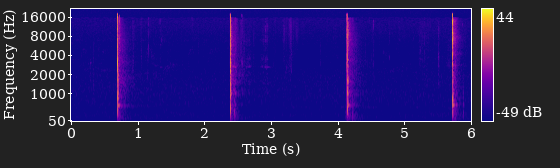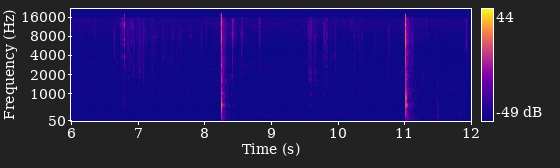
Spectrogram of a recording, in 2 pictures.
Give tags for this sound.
sfx
sound-effect
splitting-wood
axe
hitting
hacking-wood
hatchet
OWI

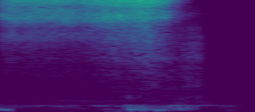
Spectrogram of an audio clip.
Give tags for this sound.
Hiss
Fizzy
Coca-Cola
Fizz
Open
Coke

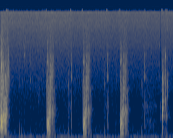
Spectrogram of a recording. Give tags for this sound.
water
throat
swallow

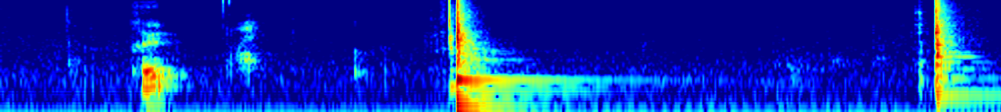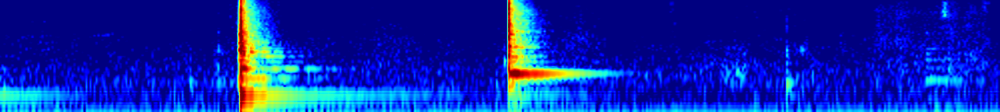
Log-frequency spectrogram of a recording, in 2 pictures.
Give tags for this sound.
elastic
notes
rubber-band
strange

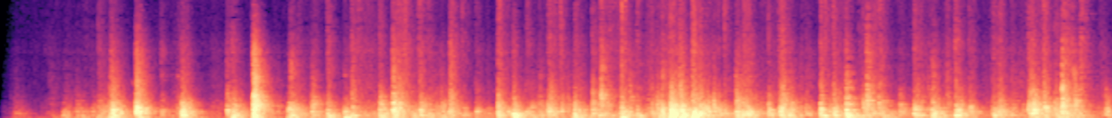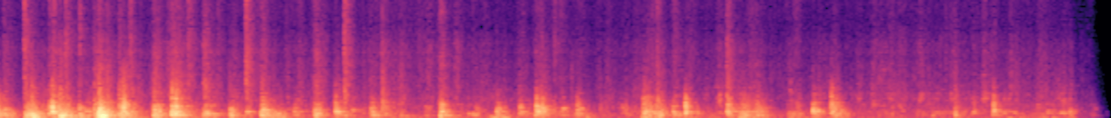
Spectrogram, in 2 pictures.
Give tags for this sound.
b
Bleat
boards
bois
Ch
de
farm
ferme
Goat
le
lement
marche
mas
pas
platform
quai
steps
traite
vre
wooden

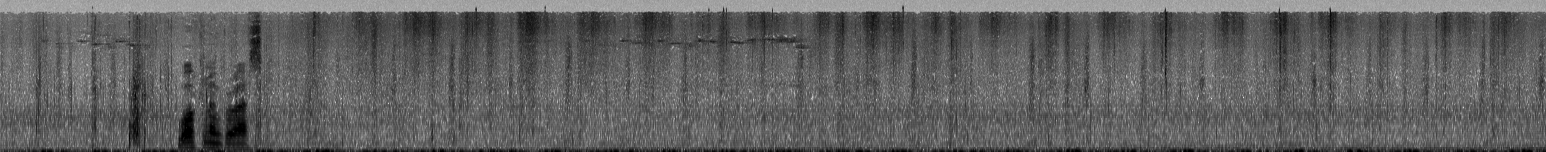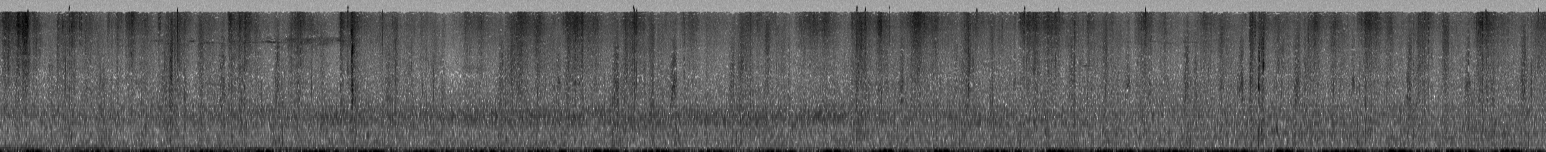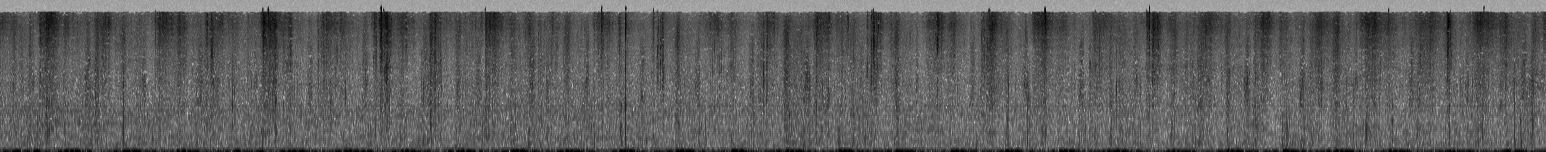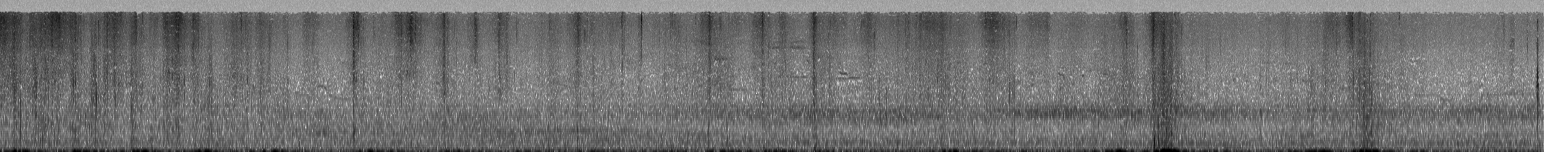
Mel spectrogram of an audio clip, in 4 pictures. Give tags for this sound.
birds
cars
driveby
engine
feet
field-recording
foley
foot
footstep
footsteps
grass
road
shoes
steps
summer
walk
walking

